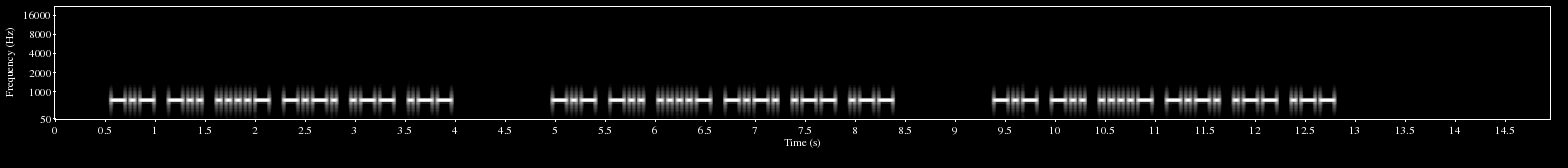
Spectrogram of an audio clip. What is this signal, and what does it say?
Morse code, heard as a keyed tone, about 25 wpm, 700 Hz. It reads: KD4CWW KD4CWW KD4CWW
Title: USA Call Signs - 6 Characters - Repeated 3x - 25wpm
